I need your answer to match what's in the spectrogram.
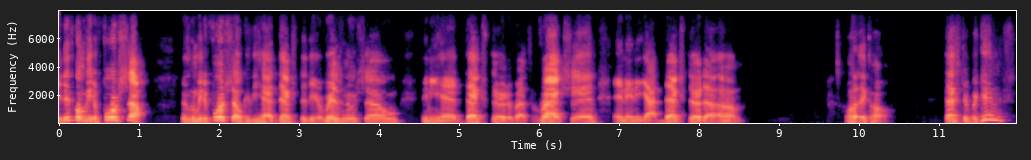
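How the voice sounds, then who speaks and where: Raspy and clearing his throat, a solo podcast host delivers a profane, animated, casual rant aimed straight at his audience. His voice is on the high side, and the audio is dull.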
